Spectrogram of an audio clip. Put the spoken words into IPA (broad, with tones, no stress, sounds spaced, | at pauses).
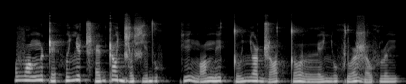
v ɔ˥ ŋ ʊ˥ ʈ ɪ˨˥ h ʊ˥ ʎ ɪ˥ ʈ͡ʂʰ ɛ˨˥ ɖ ʈ ɔ˥ d͡ʑ ɔ˨˥ ɕ i˨˥ d̪ e˧˥˧ xʷ kː i˧˥˧ ŋ ɔ˨˥ n̪ i˧˥˧ tː u˨˥ ʎ ɔ˥ ɖ͡ʐ ɔ˨˥ tː o˧˥˧ lː ɪ˨˥ ʎ ʊ˧˥˧ xʷ ɾ ɔ˨˥ ʐ ɔ˨˥ xʷ ɭ i˥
